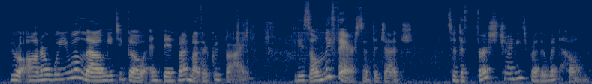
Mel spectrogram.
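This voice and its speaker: A woman teacher reading a storybook aloud to young children, expressive and pausing to explain words. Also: fairly high pitch, slight background noise.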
